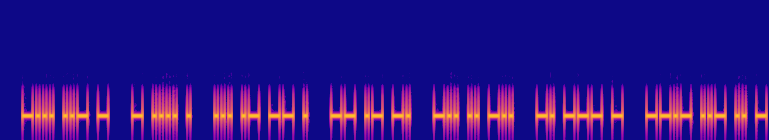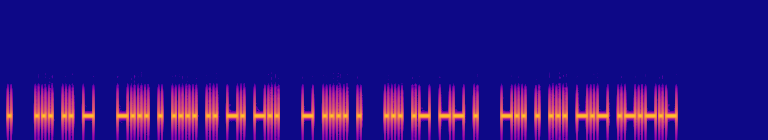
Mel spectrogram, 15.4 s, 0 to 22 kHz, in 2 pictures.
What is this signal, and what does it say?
Morse code, heard as a keyed tone, about 34 wpm, 700 Hz. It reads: BUT THE SAME MAN DID NOT QUITE SIT BEHIND THE SAME DESK.
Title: A Sound Of Thunder 35wpm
